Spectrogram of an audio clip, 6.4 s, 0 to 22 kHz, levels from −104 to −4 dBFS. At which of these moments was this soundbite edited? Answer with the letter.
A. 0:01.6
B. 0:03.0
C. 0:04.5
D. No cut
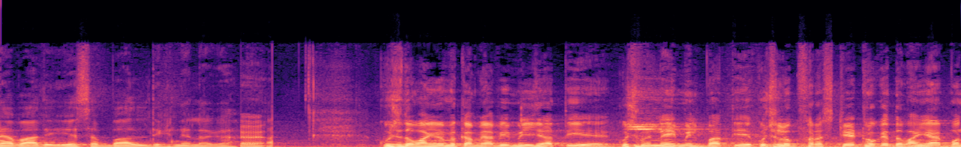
A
